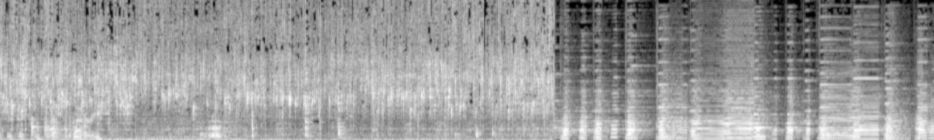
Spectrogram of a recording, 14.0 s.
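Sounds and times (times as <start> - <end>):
wooden spoon knocking pan: 0.0 - 2.0, 2.8 - 5.9, 6.5 - 7.6
shallots sizzling in oil: 0.0 - 8.3
accordion music: 0.0 - 14.0.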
